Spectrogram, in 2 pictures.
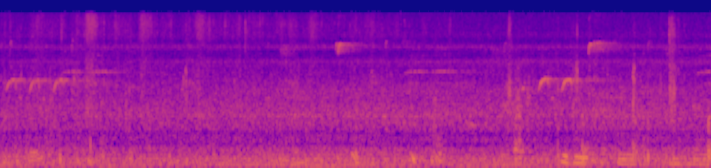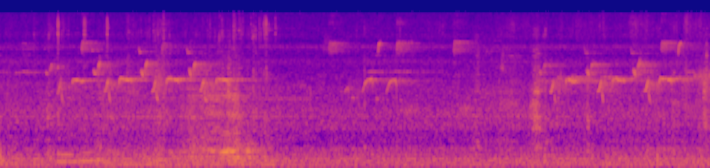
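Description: Small birds chirping outdoors: many short, quick high notes repeating throughout, busiest in the second half, with faint talking underneath.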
